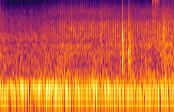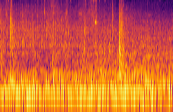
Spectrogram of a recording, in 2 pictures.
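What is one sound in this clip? A heavy truck engine idles with a low, steady rumble.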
